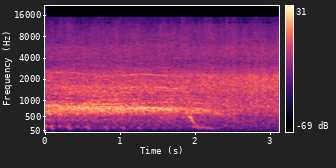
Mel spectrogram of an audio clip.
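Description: A crowd of people applauds steadily, dense overlapping clapping at a constant loud level, with a few faint voices calling out underneath.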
